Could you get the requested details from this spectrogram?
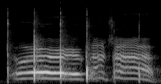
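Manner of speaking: loud, high drawn-out cheer; cheering audience. A narrator's reading. Animal audience joins the applause for Werner, cheering. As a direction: whoop with high-pitched delight. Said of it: "stimmten die Wettbewerbsbesucher in Mausels".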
